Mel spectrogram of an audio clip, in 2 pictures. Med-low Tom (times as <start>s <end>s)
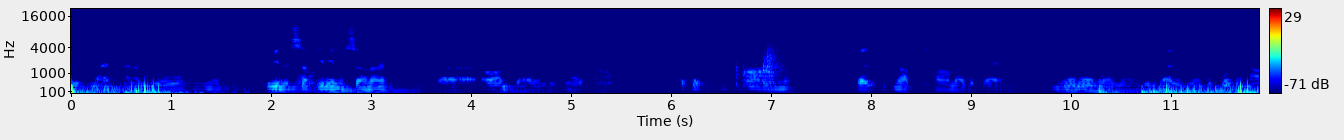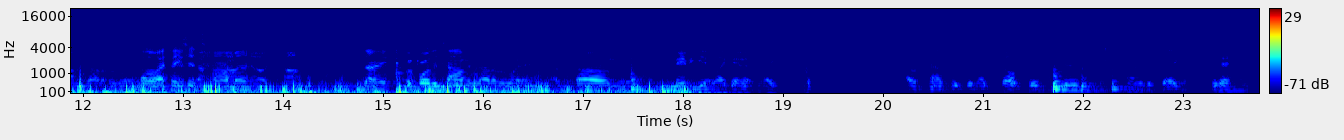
10.0s 18.6s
